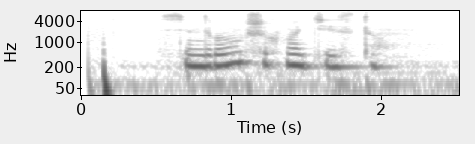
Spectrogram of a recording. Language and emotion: Russian, neutral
